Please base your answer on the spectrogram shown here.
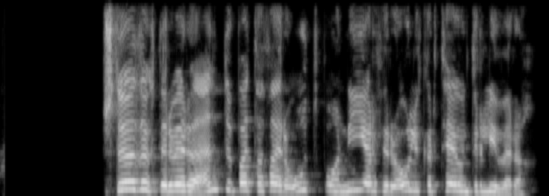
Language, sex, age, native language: Icelandic, female, 30-39, Icelandic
